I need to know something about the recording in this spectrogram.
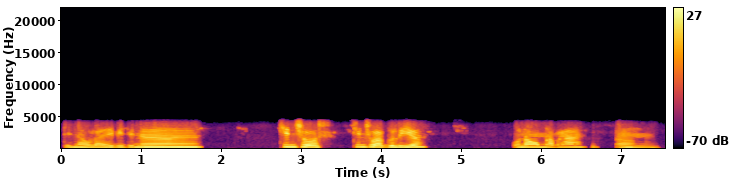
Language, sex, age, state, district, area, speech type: Bodo, female, 30-45, Assam, Udalguri, rural, conversation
